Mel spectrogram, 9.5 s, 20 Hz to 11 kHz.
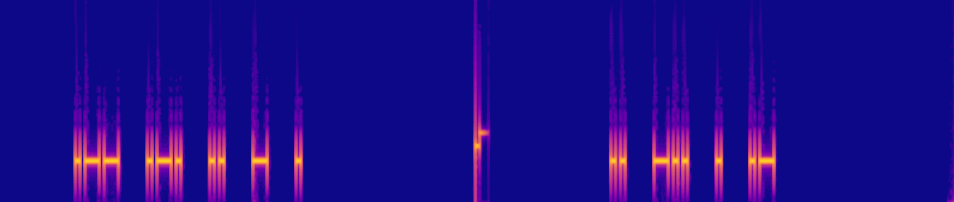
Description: Morse code, heard as a keyed tone, about 25 wpm, spaced as for 18 wpm, 700 Hz. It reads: WRITE IDEA
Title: 2x Character Spacing - Top 500 Words - 25wpm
